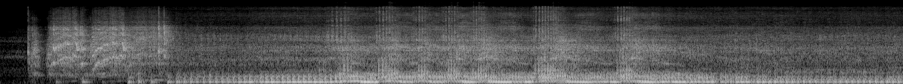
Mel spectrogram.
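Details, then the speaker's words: Baja 90cc minibike after Wilderness engine swap, not run that day: catches after a few cranks and settles into a steady, even putter with a soft, quiet exhaust note; slight vibration until warm; runs normally. "Like I said, this one is much quieter than my son's other bike."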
